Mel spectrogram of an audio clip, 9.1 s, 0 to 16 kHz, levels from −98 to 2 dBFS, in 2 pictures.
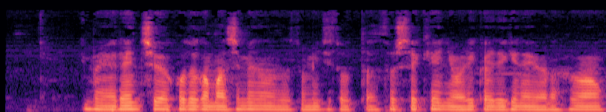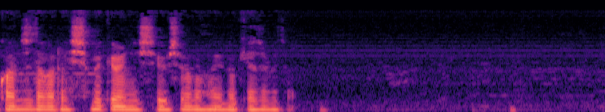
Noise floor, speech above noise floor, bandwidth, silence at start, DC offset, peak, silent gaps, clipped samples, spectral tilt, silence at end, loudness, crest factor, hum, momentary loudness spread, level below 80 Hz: -64 dBFS; 41 dB; 11 kHz; 0.6 s; under 0.1%; -4 dBFS; none; under 0.1%; -6 dB/octave; 0.7 s; -24 LUFS; 20 dB; none; 9 LU; -44 dBFS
